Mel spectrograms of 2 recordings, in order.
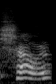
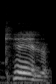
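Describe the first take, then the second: First: The name starts with an SH sound. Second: The name starts with a K sound. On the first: This is how French readers say it. "Nous, en français, c'est Shaol" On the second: This is apparently the official pronunciation. "il paraît que ça se prononce apparemment Kel"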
